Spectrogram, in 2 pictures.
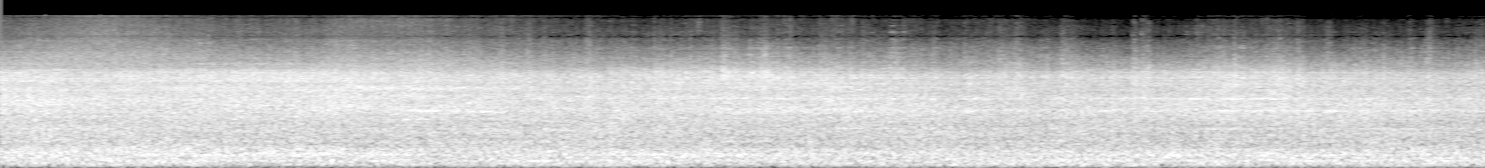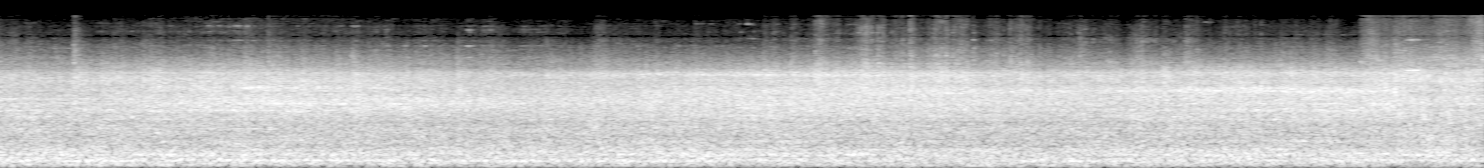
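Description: Freight train of loaded Tadds covered hopper wagons rolling past at close range: a steady, loud rumble of steel wheels on rail with clacking over the rail joints.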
